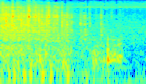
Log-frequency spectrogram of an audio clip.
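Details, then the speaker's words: Ferris hydro walk-behind mower, hot engine: chugs unevenly, stumbling and missing as if starving for fuel, then dies despite fuel in the filter; owner unsure whether it is flooding or the ignition coils. "and that's it now do you see what I mean by it sounds like it's starving for fuel but look plenty of gas in the fuel filter it's getting fuel"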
